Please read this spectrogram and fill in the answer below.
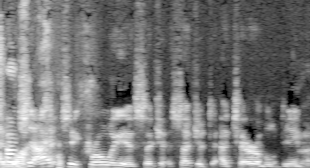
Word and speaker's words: Crowley: name gets mispronounced as Crowley. And it should be Crowley, because he changed it from Crowley to Crowley because he wanted his name to rhyme with holy and not with folly.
